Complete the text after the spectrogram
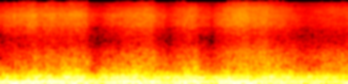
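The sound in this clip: Sea waves breaking on a sandy shore make a steady, loud rushing wash with gentle rolling swells and no distinct pauses, with no voices.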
